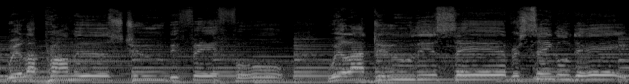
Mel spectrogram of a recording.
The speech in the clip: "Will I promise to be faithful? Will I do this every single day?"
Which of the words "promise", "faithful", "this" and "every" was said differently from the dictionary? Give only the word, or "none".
none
